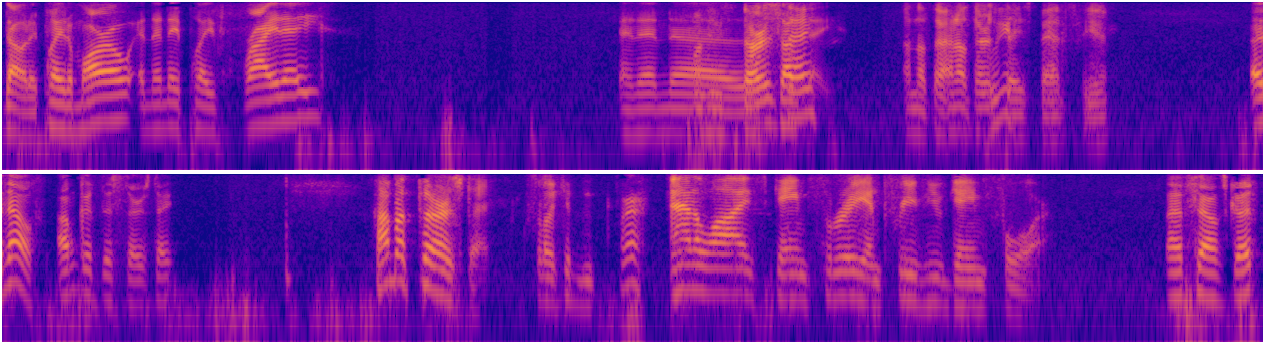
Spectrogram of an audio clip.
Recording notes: The one true voice of the New York Rangers fan, we take your calls and there is a live chat throughout the show.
